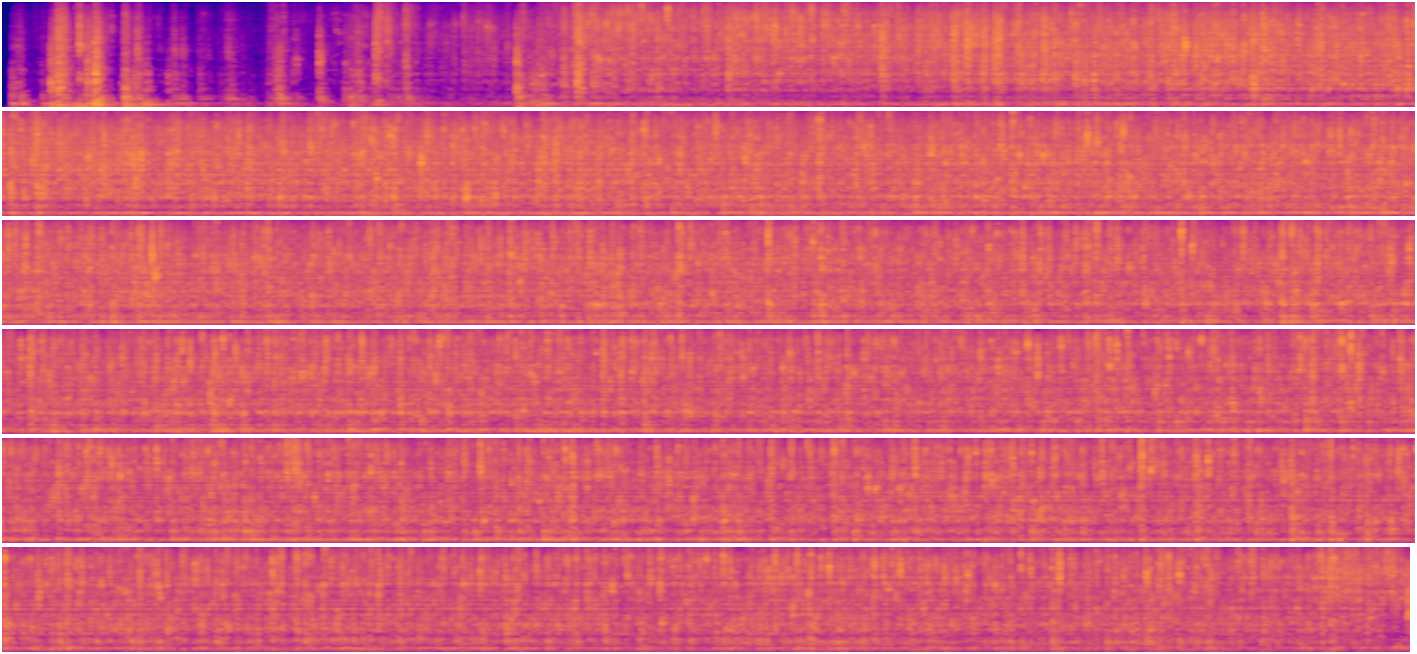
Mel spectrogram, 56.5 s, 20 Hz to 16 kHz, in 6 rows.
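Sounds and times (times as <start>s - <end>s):
plastic watering can clunk: 0.0s - 4.9s
plastic watering can filling from tap from water butt: 0.1s - 56.4s.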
